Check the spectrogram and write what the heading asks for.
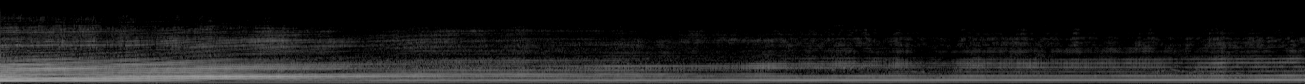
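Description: A large-scale RC Sea Fury warbird model flying overhead, its engine and propeller running at a steady pitch. The sound is loudest at first and fades over the first several seconds as the plane moves away, then holds at a steady, more distant level.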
